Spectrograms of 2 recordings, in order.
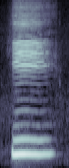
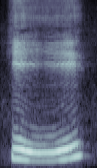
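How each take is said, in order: First: The pitch stays high and level. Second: The pitch dips low, then rises. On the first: "一声平" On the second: "三声拐弯"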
